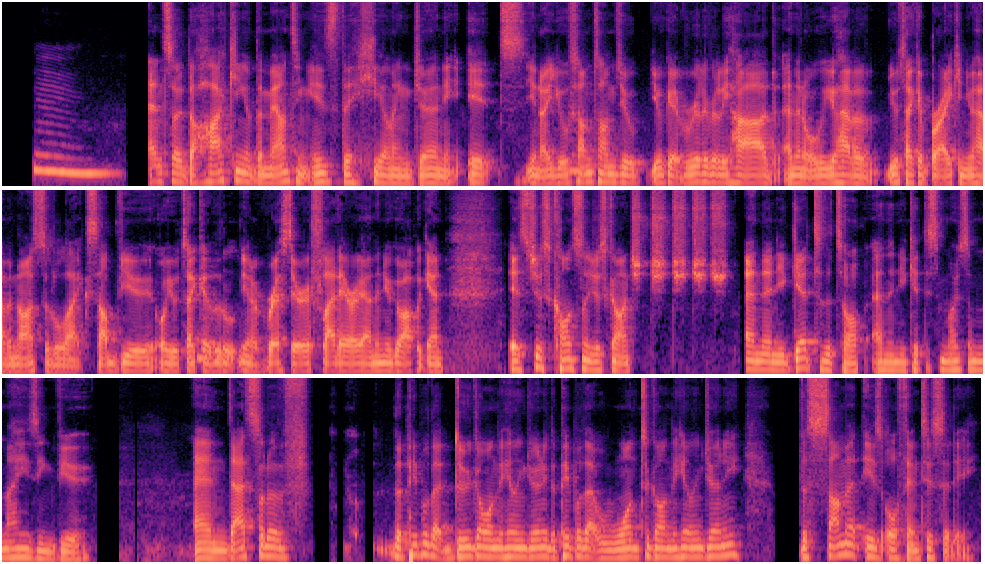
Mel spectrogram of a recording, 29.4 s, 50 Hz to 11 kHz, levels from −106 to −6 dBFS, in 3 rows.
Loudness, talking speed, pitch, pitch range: -29 LUFS, 215 wpm, 105 Hz, 95-115 Hz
